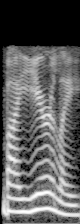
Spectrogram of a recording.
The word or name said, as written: biyearly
